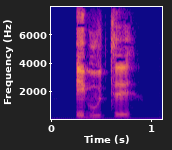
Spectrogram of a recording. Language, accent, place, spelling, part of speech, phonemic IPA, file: French, France, Lyon, égoutter, verb, /e.ɡu.te/, LL-Q150 (fra)-égoutter.wav
- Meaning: to drain (to remove the liquid from something)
